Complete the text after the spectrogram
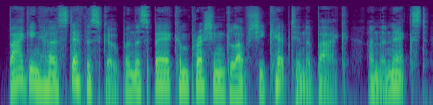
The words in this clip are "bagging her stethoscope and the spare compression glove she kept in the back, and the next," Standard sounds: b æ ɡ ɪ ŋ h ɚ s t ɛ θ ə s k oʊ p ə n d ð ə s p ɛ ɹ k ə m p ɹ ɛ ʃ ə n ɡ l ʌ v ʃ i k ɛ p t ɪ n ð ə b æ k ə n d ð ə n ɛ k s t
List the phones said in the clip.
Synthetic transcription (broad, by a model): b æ ɡ ɪ ŋ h ɚ s t ɛ θ ə s k oʊ p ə n ð ə s p ɛ ɹ k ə m p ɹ ɛ ʃ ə n ɡ l ʌ v ʃ i k ɛ p t ɪ n ð ə b æ k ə n ð ə n ɛ k s t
